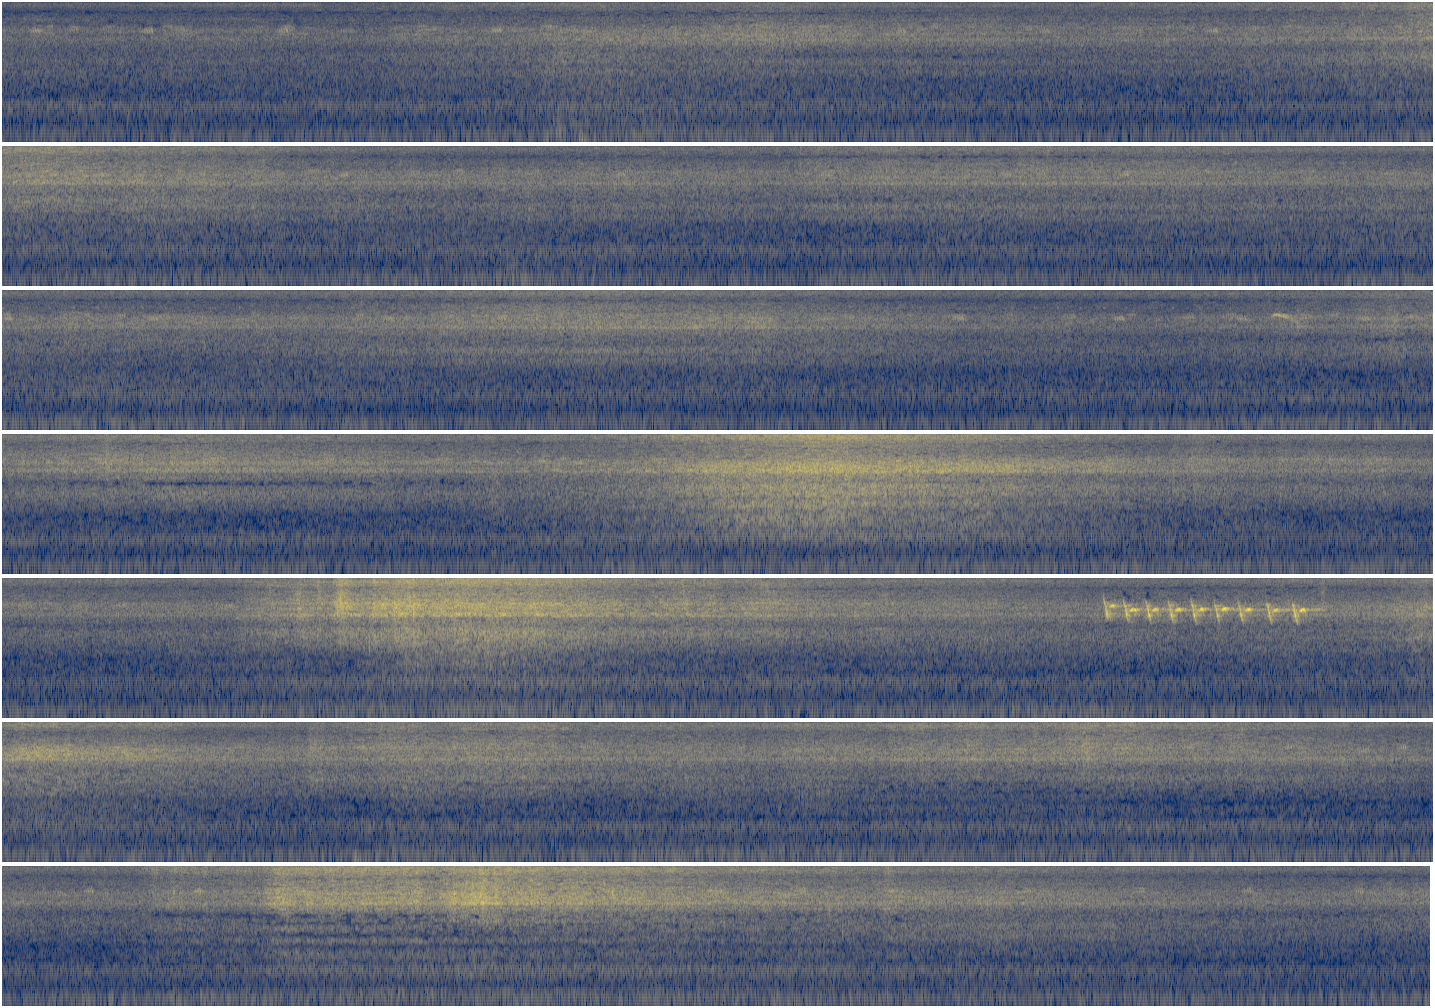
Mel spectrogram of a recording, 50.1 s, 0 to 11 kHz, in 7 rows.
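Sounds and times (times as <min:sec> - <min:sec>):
floodwater rushing roar: 0:18.7 - 0:49.6.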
